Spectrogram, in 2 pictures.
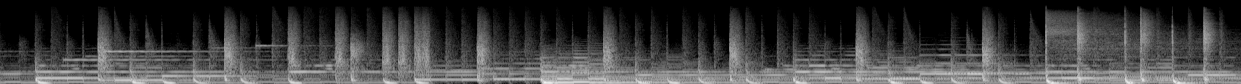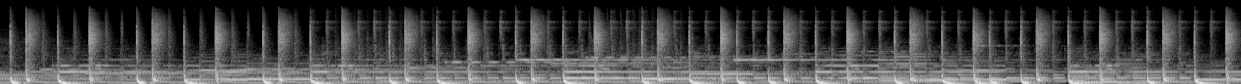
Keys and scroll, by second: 8.3 ctrl+d, 8.4 Escape, 11.7 Return, 14.5 ], 17.9 ctrl+z.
